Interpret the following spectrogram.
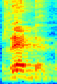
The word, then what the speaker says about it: read: is not being read that is red we will will we will read it red we will pronounce it red right but the spelling will be same because this is a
